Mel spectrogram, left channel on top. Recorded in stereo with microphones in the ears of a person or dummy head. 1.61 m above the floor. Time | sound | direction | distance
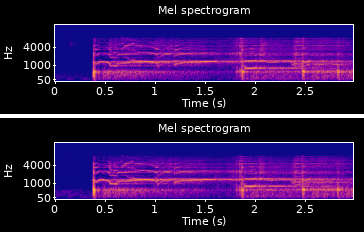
0.4 | a scream | 15° right (ahead or behind) | 0.6 m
